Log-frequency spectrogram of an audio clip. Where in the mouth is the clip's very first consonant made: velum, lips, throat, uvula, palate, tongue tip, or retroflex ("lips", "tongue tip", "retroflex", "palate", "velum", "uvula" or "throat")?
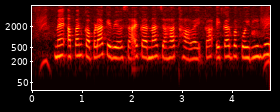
lips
